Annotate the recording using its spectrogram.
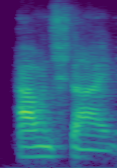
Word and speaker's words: Hauerstein: Hauerstein. Yeah, you even did the little German inflection there. Nice job.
